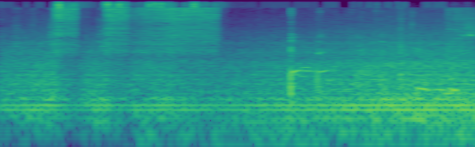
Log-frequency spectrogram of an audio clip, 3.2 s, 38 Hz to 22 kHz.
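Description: Brake cleaner hisses from an aerosol can onto the front brake parts of a 2019 Kia Forte S, in short, steady spray bursts in a workshop with background hum.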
